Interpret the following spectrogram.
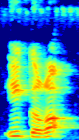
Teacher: ساکن والا حمزہ آیا ہے نا تو اس کو ہم نے پھر جھٹکا لگانا ہے۔ اقرا حمزہ زیر قاف اقرا زبر حمزہ را اقرا۔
